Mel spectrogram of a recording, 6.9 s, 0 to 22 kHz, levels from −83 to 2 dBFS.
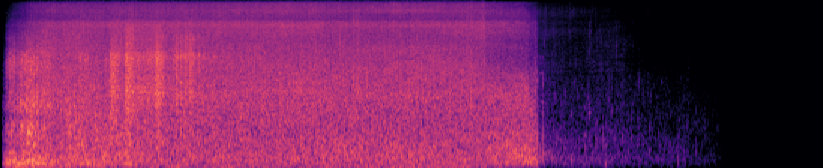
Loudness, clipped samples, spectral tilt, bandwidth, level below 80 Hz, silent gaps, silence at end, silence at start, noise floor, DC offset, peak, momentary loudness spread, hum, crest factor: -18 LUFS; under 0.1%; -1.5 dB/octave; over 20 kHz; -42 dBFS; none; 2.3 s; 0 s; -61 dBFS; under 0.1%; -2 dBFS; 8 LU; none; 20 dB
